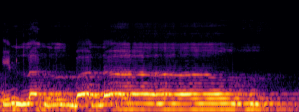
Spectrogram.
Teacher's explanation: jangan sampai keluar pantulan qalqalah dari ghin yang dimatikan karena ghin bukanlah huruf qalqalah.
